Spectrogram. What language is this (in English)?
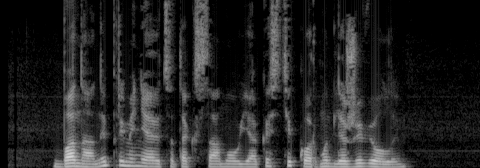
Belarusian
